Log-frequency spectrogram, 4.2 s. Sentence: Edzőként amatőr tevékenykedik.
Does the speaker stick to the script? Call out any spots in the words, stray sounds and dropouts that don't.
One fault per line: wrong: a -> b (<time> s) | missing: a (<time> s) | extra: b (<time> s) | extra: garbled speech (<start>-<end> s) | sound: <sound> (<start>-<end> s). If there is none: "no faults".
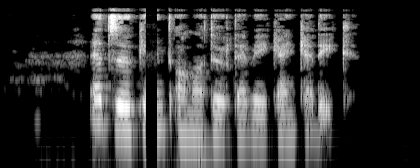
sound: dropout (1.4-1.6 s)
